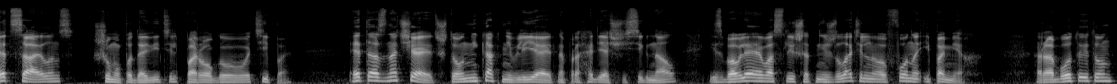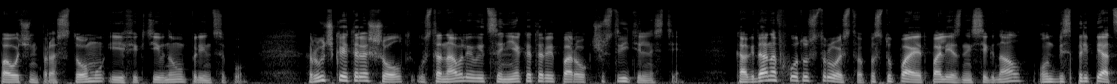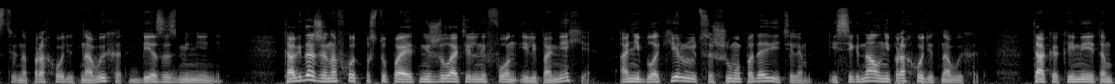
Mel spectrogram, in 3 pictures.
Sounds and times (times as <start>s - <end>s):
Speech: 0.0s - 9.8s, 10.4s - 18.0s, 18.6s - 24.6s, 25.2s - 33.4s.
